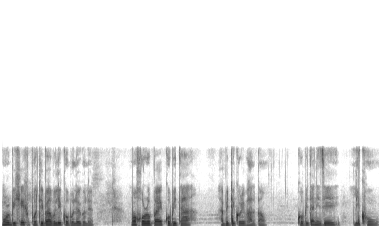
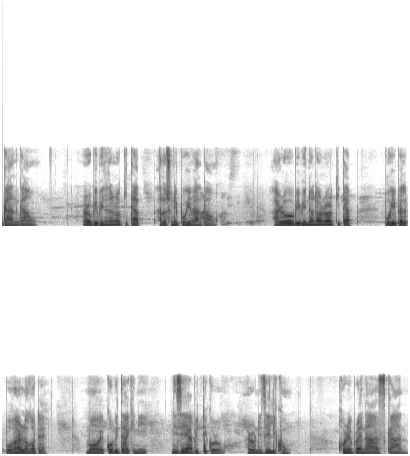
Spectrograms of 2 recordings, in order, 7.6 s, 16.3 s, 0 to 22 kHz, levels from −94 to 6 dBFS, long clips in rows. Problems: background sounds at intervals, background conversations at intervals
